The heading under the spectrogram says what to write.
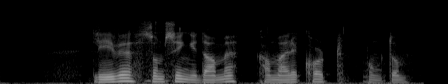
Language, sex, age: Norwegian, male, 39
